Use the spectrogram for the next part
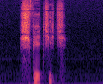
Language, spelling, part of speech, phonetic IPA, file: Polish, świecić, verb, [ˈɕfʲjɛ̇t͡ɕit͡ɕ], Pl-świecić.ogg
